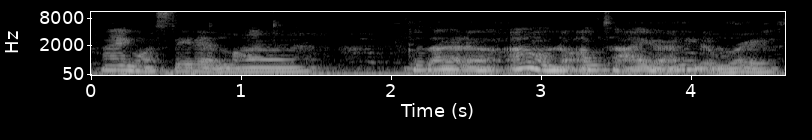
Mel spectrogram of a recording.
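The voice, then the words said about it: Raspy tired voice. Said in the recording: “I can tell like in my voice, it's like raspy. ... Like, it's really raspy.”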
